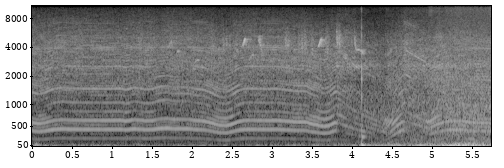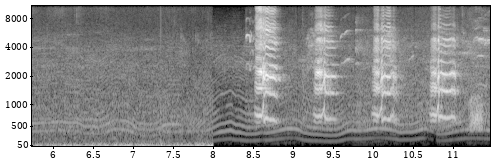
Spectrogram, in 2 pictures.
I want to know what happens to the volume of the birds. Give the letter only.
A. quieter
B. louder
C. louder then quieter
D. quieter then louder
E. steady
B.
